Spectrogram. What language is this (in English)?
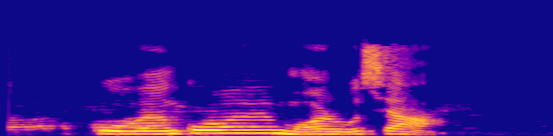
Chinese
